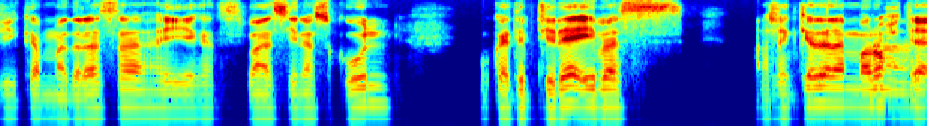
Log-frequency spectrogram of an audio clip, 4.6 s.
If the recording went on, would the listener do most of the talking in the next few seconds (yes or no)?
no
